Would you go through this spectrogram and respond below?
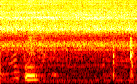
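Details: Cicada chorus during the Songkran season at Ban Dan Xang village, an unbroken high drone, with a brief spoken syllable and two light clicks over it.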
